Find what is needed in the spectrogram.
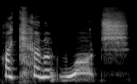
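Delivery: high, tearful voice; weeping, barely holding together; whispered through sobs. A narrator's reading. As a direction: plead through sobs, slowly. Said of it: "I said through sobs".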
